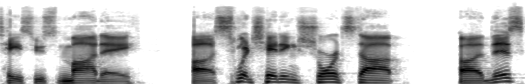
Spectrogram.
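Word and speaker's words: Jesús Montero: I I I I can't stand the fact of how we were pronouncing it on the stream. It's Jesus Montero.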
